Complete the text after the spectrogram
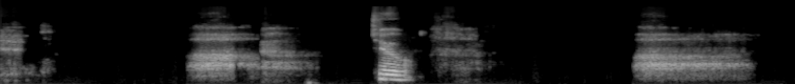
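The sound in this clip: Loud, breathy bursts of air during a guided breathing exercise, a slow deep inhale among a few separate breaths divided by silence.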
